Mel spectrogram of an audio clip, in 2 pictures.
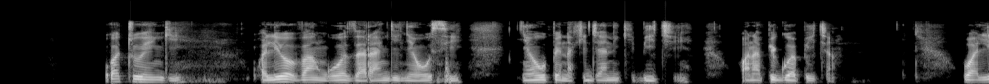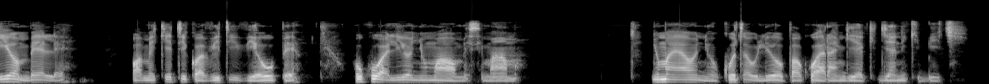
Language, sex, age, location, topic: Swahili, male, 18-24, Kisumu, government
